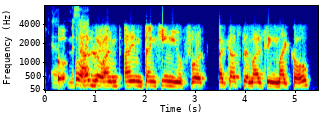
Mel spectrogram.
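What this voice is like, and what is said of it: Put-on Indian accent. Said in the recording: “no need for the Indian accent.”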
